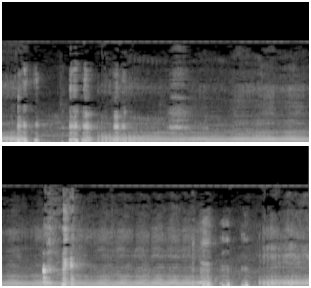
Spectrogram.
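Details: Pet dog growling while play fighting: a sustained, voiced, grumbling growl with a wavering pitch that rises and falls, broken by short sharp yips and breathy bursts near the end.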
